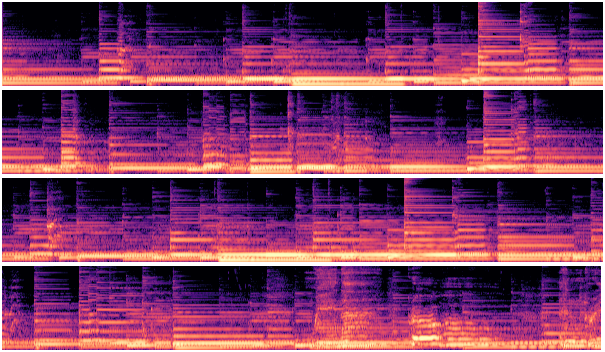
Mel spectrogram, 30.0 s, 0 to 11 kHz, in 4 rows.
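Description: Takamine EF261S-AN acoustic-electric guitar played in a slow picked instrumental intro: a continuous run of ringing chord notes, with a deep bass note sounding twice. It is picked up by a camera microphone with a touch of reverb from a small acoustic amp.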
